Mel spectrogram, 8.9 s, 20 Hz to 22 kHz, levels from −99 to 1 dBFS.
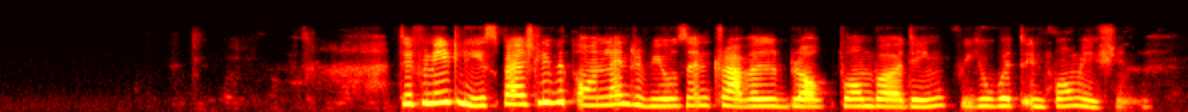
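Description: Opus voice compression runs from start to finish. Nothing is heard above about 8.5 kHz, so the codec has narrowed the audio to wideband and is coding it with its SILK linear-prediction layer. The excitation is coded coarsely, which fits a bitrate near 12 kbps in 20 ms frames. The damage is plainly audible: the speech sounds muffled and hoarse, with a slightly robotic edge where fine detail has been discarded.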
